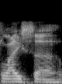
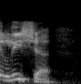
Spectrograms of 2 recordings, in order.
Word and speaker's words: Leica: They're using the Sony lens for the main sensor, and the I can never pronounce Leica. – I want to say Leica.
